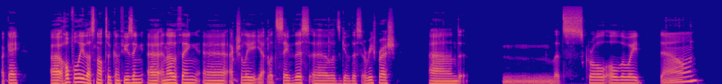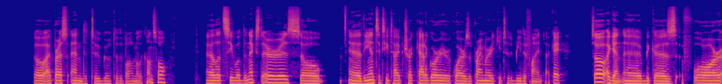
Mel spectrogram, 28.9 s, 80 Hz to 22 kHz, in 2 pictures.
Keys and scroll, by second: 4.8 ctrl+s, 9.6 alt+F12.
